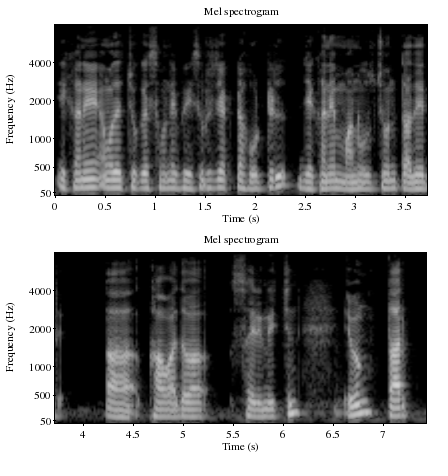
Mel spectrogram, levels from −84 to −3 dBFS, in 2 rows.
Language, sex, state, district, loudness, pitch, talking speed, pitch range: Bengali, male, West Bengal, Jhargram, -28 LUFS, 135 Hz, 155 wpm, 125-145 Hz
